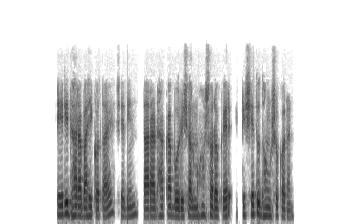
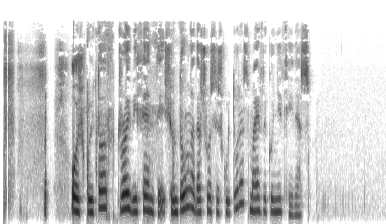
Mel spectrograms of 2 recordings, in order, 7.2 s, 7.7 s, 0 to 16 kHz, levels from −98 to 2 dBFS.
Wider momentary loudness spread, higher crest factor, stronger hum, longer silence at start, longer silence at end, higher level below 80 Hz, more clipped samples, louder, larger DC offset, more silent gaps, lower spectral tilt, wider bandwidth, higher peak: second, 8 LU vs 14 LU; about the same, 20 dB vs 22 dB; neither; first, 1.15 s vs 0.05 s; second, 1.3 s vs 1.55 s; first, -60 dBFS vs -70 dBFS; neither; about the same, -21 LUFS vs -22 LUFS; neither; first, 2.78-2.86 s, 4.66-4.70 s, 4.79-4.83 s vs none; first, -7.5 dB/octave vs -4.5 dB/octave; second, 7.4 kHz vs 11.5 kHz; about the same, -2 dBFS vs 0 dBFS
